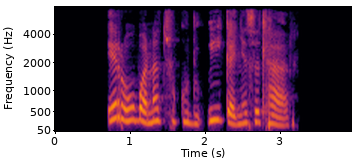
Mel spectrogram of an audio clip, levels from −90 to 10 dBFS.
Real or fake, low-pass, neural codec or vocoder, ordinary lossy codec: real; 7.2 kHz; none; AAC, 48 kbps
